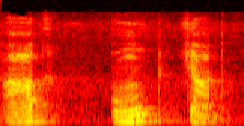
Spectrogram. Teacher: अनुनासिक क्या होता इसे चंद्रबिंदु भी बोलते हैं और इसका उच्चारण मुख और नाक दोनों से होता है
